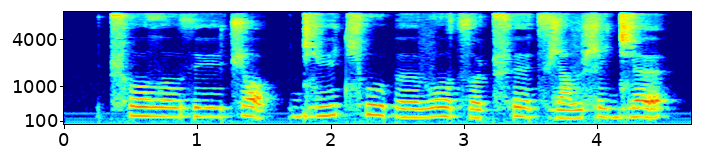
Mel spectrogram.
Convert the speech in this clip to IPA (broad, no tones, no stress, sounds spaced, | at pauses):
ʈ͡ʂʰ o ɣ o u̯ θ yː t͡ʃ ɔ | d͡ʑ y t͡ɕʰ u ɓ ɵː v o t͡s o ʈ͡ʂʰ ø t͡s ʒ ɑ v ʂ i d͡ʑ œ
